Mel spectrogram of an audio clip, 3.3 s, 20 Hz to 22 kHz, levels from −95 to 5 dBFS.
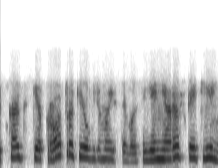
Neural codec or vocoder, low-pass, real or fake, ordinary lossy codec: codec, 44.1 kHz, 2.6 kbps, SNAC; 7.2 kHz; fake; Opus, 16 kbps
